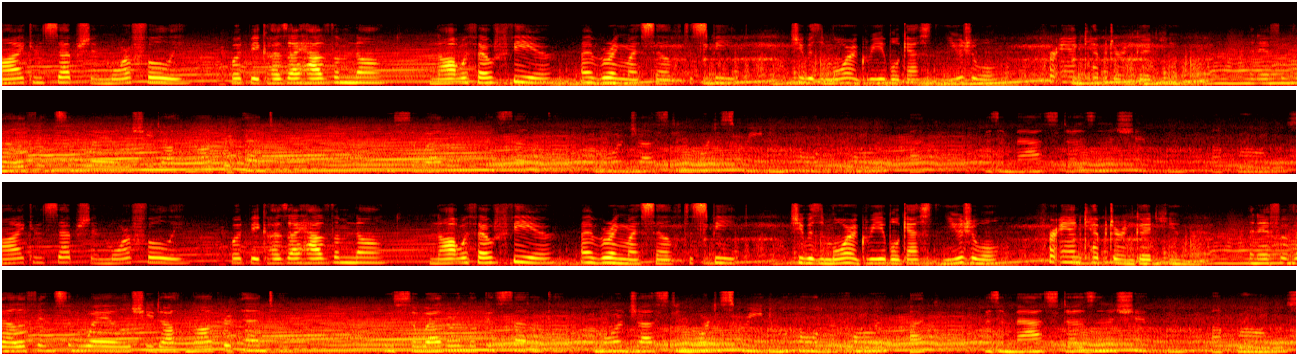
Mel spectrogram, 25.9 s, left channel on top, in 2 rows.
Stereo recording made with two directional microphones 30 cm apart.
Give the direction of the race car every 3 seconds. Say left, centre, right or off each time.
left, left, left, left, left, centre, right, right, right.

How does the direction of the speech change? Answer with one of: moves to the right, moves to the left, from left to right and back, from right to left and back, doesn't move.
moves to the right.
